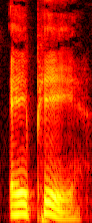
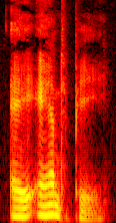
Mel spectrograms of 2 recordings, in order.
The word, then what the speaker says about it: A&P: By the way, the invocation phrase that you need to use with Alexa does not pronounce the ampersand, that little and symbol in the podcast name. So it's AP, not A and P.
